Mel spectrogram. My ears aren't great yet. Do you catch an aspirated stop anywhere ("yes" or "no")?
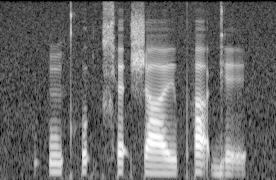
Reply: yes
